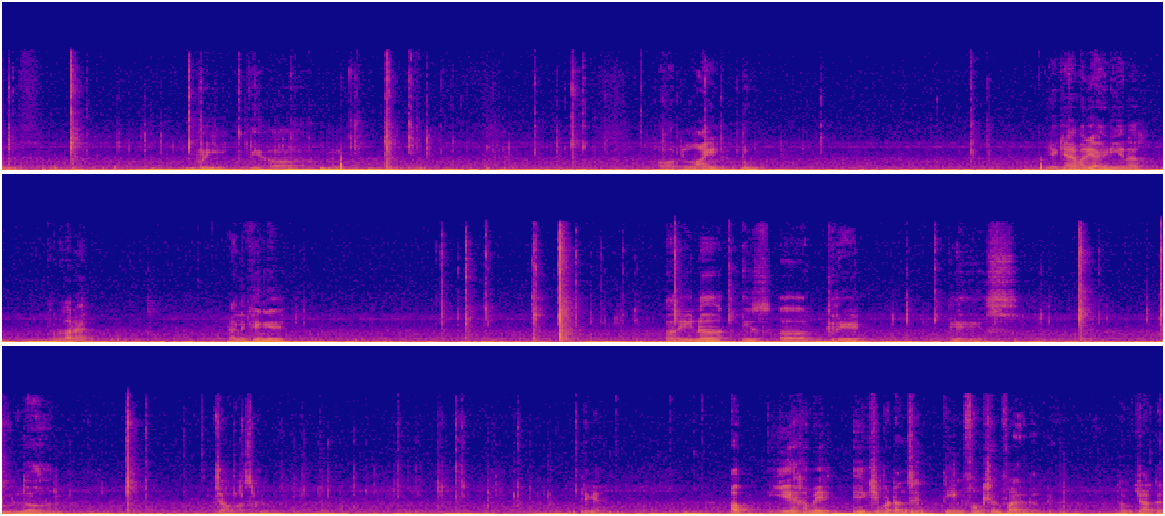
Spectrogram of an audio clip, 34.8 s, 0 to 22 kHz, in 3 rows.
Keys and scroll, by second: 4.9 ctrl+c, 5.8 ctrl+Return, 6.5 ctrl+v, 28.0 ctrl+s, 28.3 ctrl+End, 28.5 ctrl+s.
